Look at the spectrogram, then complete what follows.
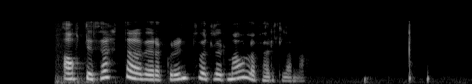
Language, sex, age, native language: Icelandic, female, 60-69, Icelandic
